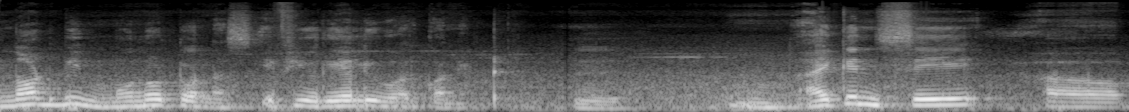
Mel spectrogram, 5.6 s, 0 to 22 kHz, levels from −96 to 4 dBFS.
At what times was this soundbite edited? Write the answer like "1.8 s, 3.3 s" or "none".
none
